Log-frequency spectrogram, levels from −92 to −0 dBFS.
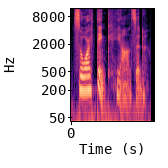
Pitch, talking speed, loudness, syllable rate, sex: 170 Hz, 180 wpm, -18 LUFS, 4.7 syllables/s, female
